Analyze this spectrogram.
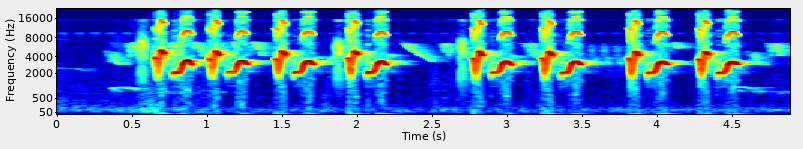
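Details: Ashy tailorbird calls used as a bird lure: a rapid series of about a dozen bright, upward-hooked chirps, mostly in pairs with high clicking overtones, briskly repeated without pause.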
